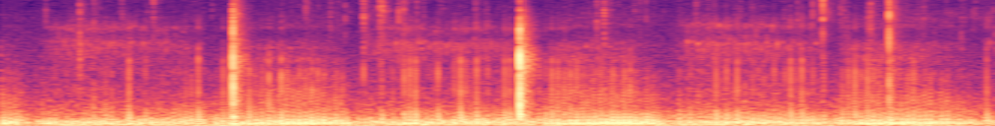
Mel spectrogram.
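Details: Sleeping cat purring softly indoors beside a fireplace: a low, steady rumbling purr that swells and eases with each breath, with sharp wood-fire crackles and pops standing out at intervals.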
